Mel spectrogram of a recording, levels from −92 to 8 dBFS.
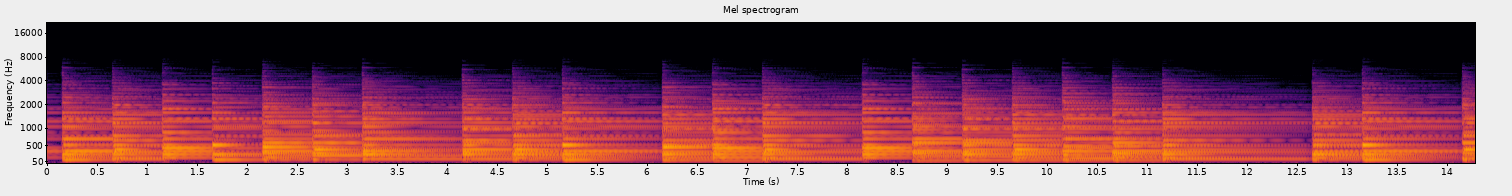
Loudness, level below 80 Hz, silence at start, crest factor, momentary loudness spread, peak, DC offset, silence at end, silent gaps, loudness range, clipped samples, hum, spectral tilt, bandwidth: -19 LUFS; -50 dBFS; 0 s; 16 dB; 8 LU; -4 dBFS; under 0.1%; 0 s; none; 2 LU; under 0.1%; none; -10 dB/octave; 5.8 kHz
